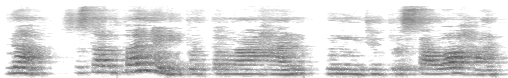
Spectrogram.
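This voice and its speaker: A woman's voice: a little high, normal speed, slight background noise. A young adult woman telling a children's story expressively, often speaking straight to her listeners. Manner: expressive, often addresses the audience as friends. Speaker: student storyteller. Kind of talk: children's storytelling addressed to viewers. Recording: echoey room, distant microphone.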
